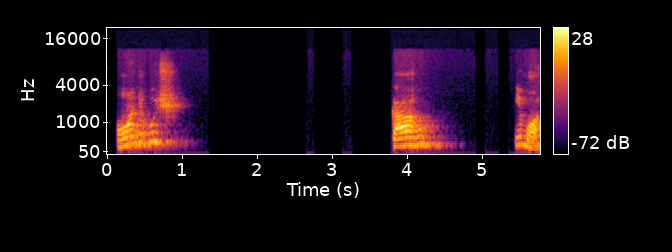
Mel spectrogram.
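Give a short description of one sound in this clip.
A man speaks calmly into a microphone over an online call, in short phrases with pauses.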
